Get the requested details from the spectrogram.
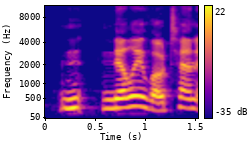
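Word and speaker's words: Nili Lotan: Wide, and I might just get them because I want – there's Nili Lotin. Am I saying her name right? You know I love her. – Yes. – You are. Yes.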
